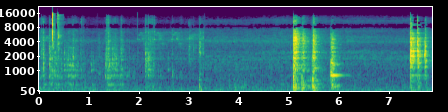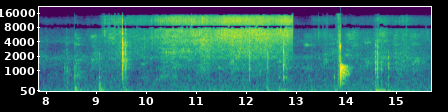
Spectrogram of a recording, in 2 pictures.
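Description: Kitchen cookware sounds at a gas stove: scattered knocks and clinks of metal pans and utensils, with a steady hiss for about four seconds past the middle that starts and stops abruptly.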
